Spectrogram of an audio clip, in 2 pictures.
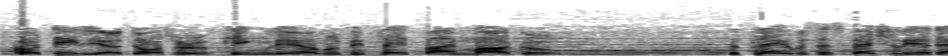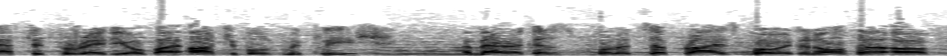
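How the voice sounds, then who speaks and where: A man's voice: a little high, expressive, fairly quick. A man announcing for 1930s network radio, reading scripted lines in a formal, declamatory style. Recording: tinny 1930s radio recording over loud music.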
